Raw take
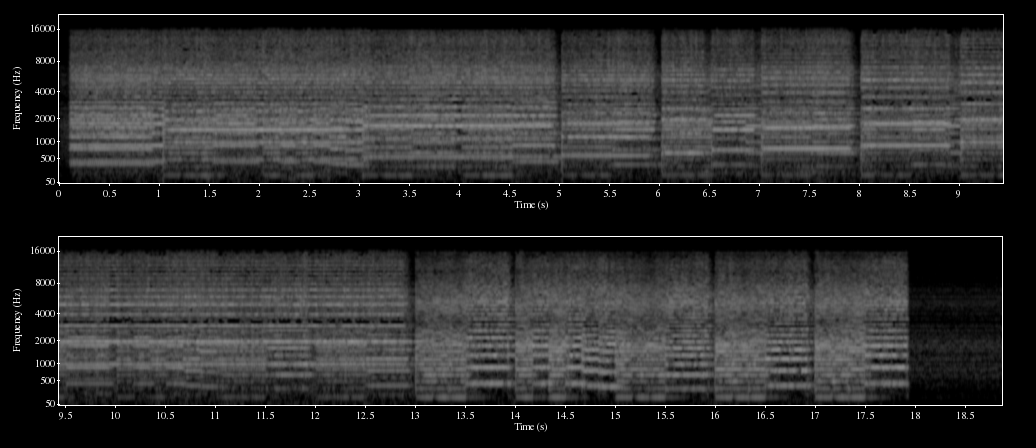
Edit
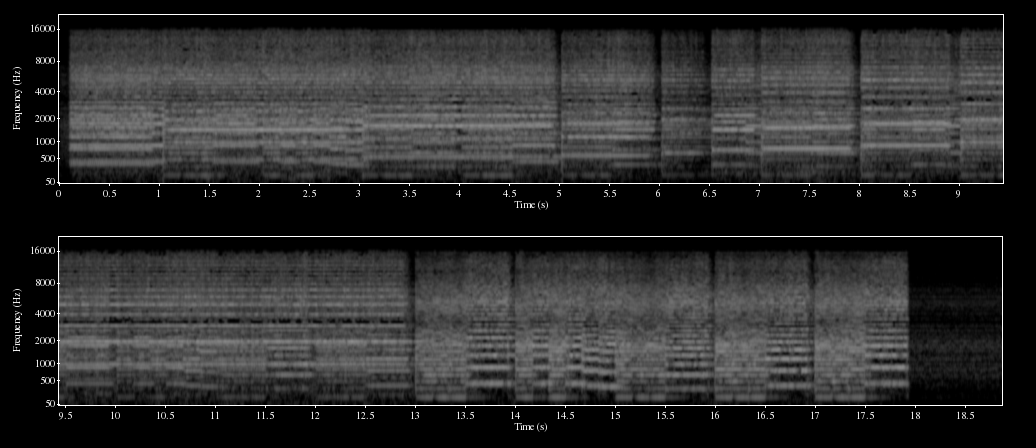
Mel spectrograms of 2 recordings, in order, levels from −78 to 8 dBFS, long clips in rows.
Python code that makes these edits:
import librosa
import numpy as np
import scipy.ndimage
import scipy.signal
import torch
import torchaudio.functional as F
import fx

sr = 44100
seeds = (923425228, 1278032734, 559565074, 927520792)

y = fx.edit(x, sr, fx.fade_out_to(start_s=5.59, length_s=0.93, floor_db=-14.0), tone=tone)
